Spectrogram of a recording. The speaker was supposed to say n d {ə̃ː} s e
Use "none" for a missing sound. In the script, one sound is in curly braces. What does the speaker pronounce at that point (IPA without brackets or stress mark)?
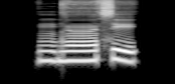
ə̃ː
